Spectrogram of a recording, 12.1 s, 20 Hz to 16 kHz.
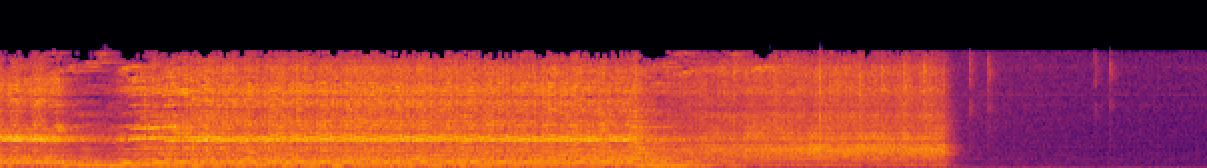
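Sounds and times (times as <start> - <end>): small clicks: 10.9 - 11.2.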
